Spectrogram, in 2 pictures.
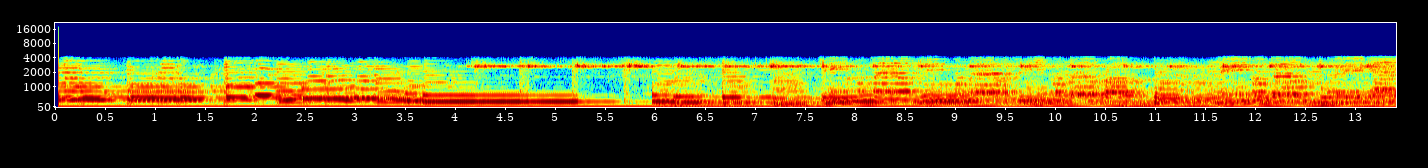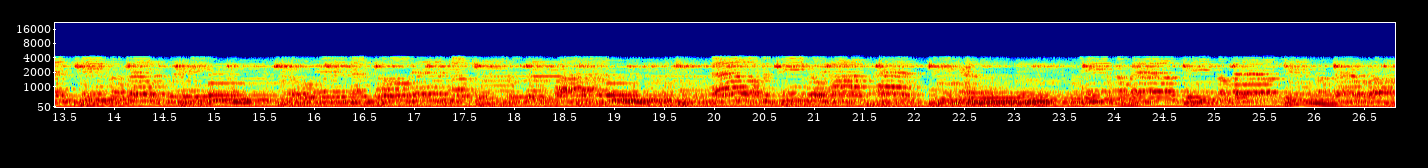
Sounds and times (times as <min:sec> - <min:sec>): Jingle, tinkle: 0:04.0 - 0:26.8.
